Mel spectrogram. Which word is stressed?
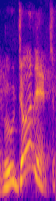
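done. The stress is on "done".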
